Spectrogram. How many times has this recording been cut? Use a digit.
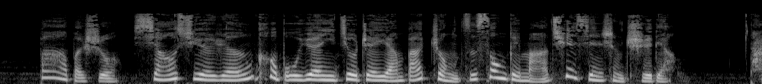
1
